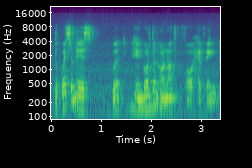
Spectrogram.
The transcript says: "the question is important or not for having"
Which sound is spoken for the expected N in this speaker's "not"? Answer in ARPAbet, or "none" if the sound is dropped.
N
